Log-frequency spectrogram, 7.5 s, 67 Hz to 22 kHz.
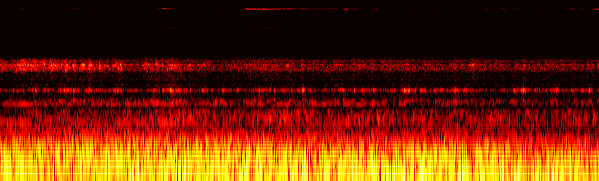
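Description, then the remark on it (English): NASA's Perseverance rover's thermal system whirs steadily for the whole stretch, recorded by a microphone aboard the rover as it travels through deep space toward Mars at more than 50,000 miles per hour in January 2021: a continuous mechanical drone with thin sustained tones over a dense, crackly low rumble. No voices. “They are the sounds recorded by a microphone aboard Perseverance, picking up the whir of the rover's thermal system as it hurtles through deep space at a speed of more than 50,000 miles per hour.”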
